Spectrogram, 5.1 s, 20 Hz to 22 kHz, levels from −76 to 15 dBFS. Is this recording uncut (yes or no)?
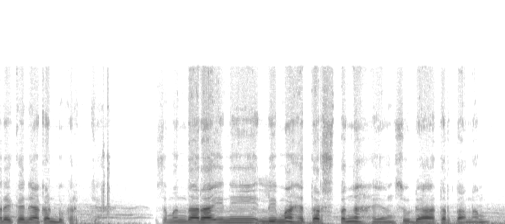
no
